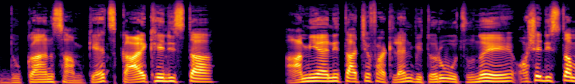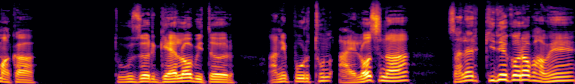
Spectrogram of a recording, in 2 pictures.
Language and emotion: Goan Konkani, fearful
